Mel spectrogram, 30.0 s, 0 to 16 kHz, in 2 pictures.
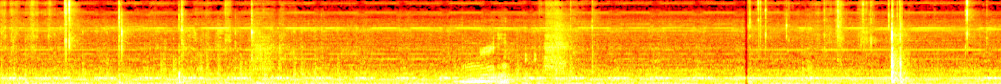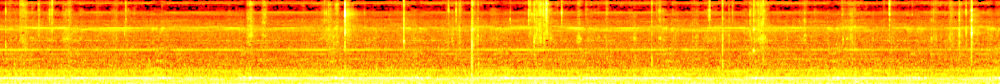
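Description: Scattered small clicks and taps of plastic and metal parts as a DeWalt DCD791 drill's trigger speed-control switch is pried apart by hand, with one sharper click about thirteen seconds in, over a steady low hum.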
